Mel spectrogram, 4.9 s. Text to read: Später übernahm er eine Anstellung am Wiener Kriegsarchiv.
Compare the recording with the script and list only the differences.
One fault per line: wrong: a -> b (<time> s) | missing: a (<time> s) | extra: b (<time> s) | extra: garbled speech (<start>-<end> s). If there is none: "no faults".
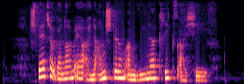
no faults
